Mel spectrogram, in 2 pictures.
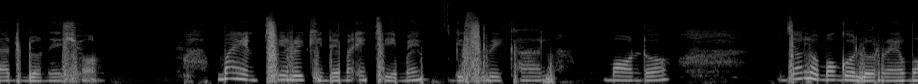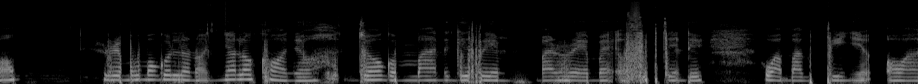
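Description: The speech runs throughout through what is likely Opus compression in its music mode, starved of bits at a rate that points to about 24 kbps. The encoder keeps each band's energy but, lacking bits for detail, fills bands by folding lower content upward or with noise, while keeping the full bandwidth. The result is plainly audible: tonal parts of the speech turn rough, grainy and noisy rather than swirling, from start to finish.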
